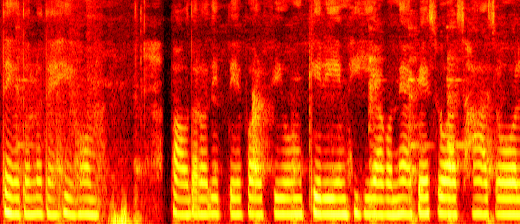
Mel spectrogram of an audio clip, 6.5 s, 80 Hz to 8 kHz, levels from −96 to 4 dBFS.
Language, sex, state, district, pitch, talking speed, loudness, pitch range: Chakma, female, Tripura, West Tripura, 210 Hz, 130 wpm, -17 LUFS, 205-215 Hz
